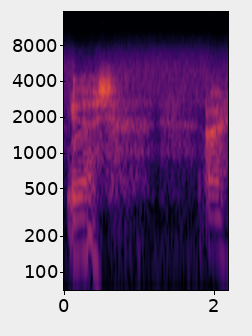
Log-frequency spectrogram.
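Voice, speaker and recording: An actor playing a dazed, bitter young husband in a 1960s horror radio drama, speaking in halting, broken phrases. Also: male voice, on the high side, steady tone, pushed and bright, heavily acted. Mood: dazed, haunted. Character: dazed, bitter honeymooning husband trapped in a cabin. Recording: dull, noisy old radio recording.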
